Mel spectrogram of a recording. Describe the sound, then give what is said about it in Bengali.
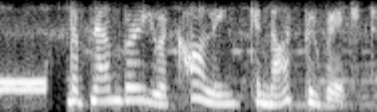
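A call attempt to a switched-off phone, answered by a recorded voice heard through a narrow, tinny telephone line. The automated message runs almost continuously. “এইমাত্র কথা বললো আর এখন phone বন্ধ?”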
